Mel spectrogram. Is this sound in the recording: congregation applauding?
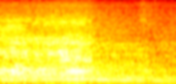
no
